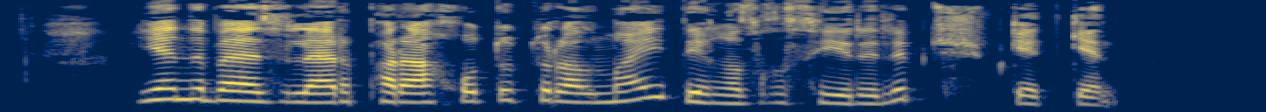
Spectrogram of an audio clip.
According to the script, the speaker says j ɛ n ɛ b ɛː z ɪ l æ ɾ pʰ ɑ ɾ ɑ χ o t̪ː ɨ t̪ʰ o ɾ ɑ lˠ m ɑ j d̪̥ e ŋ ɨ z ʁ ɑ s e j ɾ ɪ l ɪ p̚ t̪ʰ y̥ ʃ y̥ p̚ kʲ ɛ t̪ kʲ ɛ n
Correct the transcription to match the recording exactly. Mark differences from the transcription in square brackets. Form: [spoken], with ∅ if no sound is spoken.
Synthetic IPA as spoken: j ɛ n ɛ b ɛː z ɪ l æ ɾ pʰ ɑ ɾ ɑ χ o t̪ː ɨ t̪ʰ [u] ɾ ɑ lˠ m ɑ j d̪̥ e ŋ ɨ z ʁ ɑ s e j ɾ ɪ l ɪ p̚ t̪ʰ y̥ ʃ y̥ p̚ kʲ ɛ t̪ kʲ ɛ n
